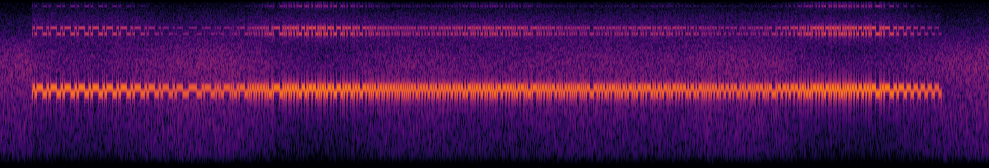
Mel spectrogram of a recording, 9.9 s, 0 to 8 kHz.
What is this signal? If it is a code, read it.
NAVTEX (SITOR-B), 100 baud, 170 Hz shift, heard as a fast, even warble, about 1500 Hz centre, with radio static. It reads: YA5OU H4G8E NTPYRC6 NBW 7XC WTMS0U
